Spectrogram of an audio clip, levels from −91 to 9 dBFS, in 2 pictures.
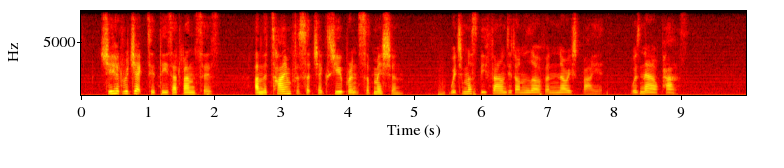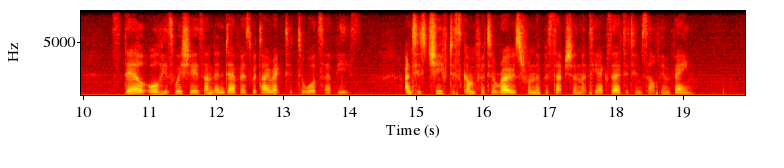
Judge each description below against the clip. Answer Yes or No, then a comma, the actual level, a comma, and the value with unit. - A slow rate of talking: No, average, 150 wpm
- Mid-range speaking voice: Yes, medium, 160 Hz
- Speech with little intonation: No, average, 3.1 semitones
